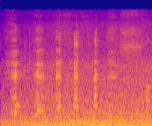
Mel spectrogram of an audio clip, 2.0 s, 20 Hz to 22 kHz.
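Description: In the cab of a moving Class C motorhome, its Ford 7.3-litre Godzilla gas V8 and the road give a steady low hum. Over it is soft, short chuckling laughter, about four bursts a second in the first half.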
